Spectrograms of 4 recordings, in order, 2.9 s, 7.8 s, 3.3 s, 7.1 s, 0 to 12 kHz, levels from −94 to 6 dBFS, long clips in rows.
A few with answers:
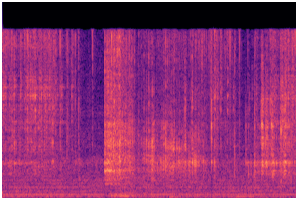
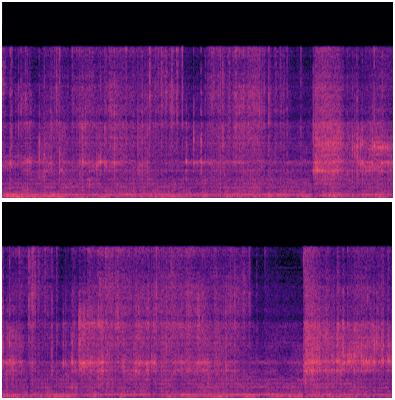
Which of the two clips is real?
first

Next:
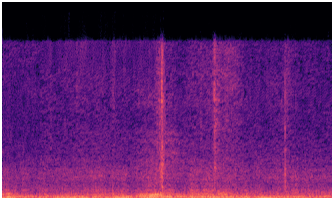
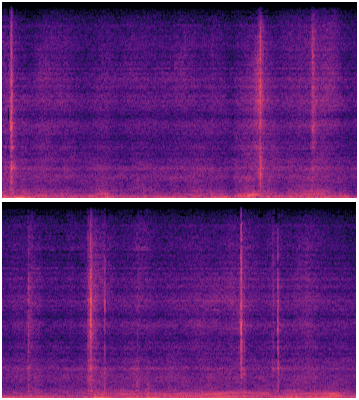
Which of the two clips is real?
first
